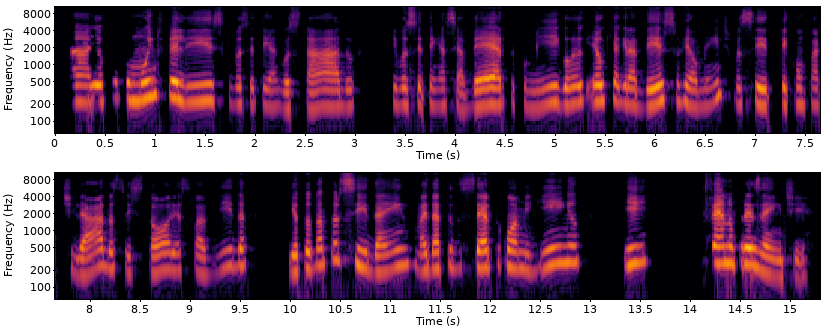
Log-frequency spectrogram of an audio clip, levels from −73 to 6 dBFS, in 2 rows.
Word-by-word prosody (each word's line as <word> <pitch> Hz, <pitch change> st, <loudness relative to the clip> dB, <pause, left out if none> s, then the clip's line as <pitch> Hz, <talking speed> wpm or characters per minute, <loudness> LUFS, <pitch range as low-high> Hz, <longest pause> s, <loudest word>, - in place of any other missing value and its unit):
Ah, 215 Hz, 0 st, 0 dB
eu 220 Hz, 0 st, +6 dB
fico 245 Hz, -1 st, -2 dB
muito 260 Hz, +6 st, +4 dB
feliz 230 Hz, -3 st, +4 dB
que 225 Hz, -, -27 dB
você 200 Hz, -1 st, -10 dB
tenha 180 Hz, -1 st, -10 dB
gostado, 175 Hz, +2 st, -4 dB, 0.3 s
que 200 Hz, -, -11 dB
você 195 Hz, 0 st, -5 dB
tenha 185 Hz, -2 st, -11 dB
se 185 Hz, -2 st, -10 dB
aberto 190 Hz, +5 st, +3 dB
comigo. 195 Hz, +3 st, -3 dB
Eu 215 Hz, +1 st, +1 dB
eu 220 Hz, +1 st, +3 dB
que 235 Hz, -, -5 dB
agradeço, 205 Hz, +3 st, +2 dB
realmente 210 Hz, +7 st, -5 dB
você 195 Hz, -1 st, 0 dB
ter 195 Hz, -, -4 dB
compartilhado 195 Hz, +1 st, -4 dB
a -, -, -7 dB
sua 220 Hz, -4 st, -14 dB
história, 180 Hz, +3 st, -3 dB
a -, -, -11 dB
sua 190 Hz, -3 st, -8 dB
vida 230 Hz, +9 st, -4 dB, 0.4 s
e -, -, -5 dB
eu 185 Hz, -, +3 dB
tô 215 Hz, -, +2 dB
na 240 Hz, +2 st, -1 dB
torcida, 245 Hz, -11 st, -1 dB
hein. 235 Hz, +5 st, -4 dB
Vai 195 Hz, -3 st, -1 dB
dar 210 Hz, 0 st, +3 dB
tudo 215 Hz, 0 st, -10 dB
certo 225 Hz, +1 st, +3 dB
com 235 Hz, -2 st, +1 dB
o -, -, +6 dB
amiguinho 230 Hz, +7 st, -1 dB, 0.4 s
e 270 Hz, +4 st, +1 dB, 0.5 s
fé 265 Hz, -1 st, +7 dB
no 265 Hz, -1 st, +4 dB
presente! 175 Hz, -, +3 dB
210 Hz, 180 wpm, -22 LUFS, 185-235 Hz, 0.5 s, fé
